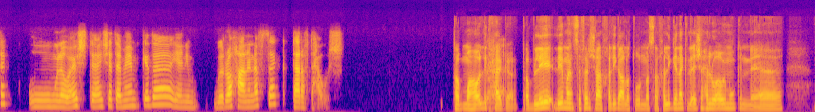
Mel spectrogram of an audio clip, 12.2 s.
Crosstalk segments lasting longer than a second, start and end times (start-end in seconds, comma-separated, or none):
none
